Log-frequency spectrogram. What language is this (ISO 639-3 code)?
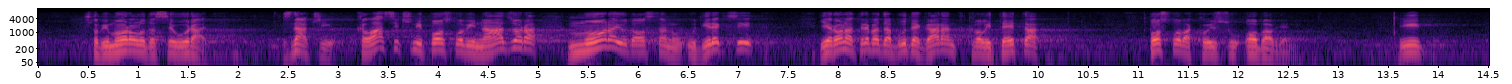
srp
